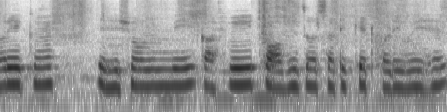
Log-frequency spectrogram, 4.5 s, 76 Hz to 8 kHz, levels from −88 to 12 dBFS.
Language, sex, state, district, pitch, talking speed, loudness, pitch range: Hindi, female, Punjab, Kapurthala, 230 Hz, 145 wpm, -17 LUFS, 225-240 Hz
